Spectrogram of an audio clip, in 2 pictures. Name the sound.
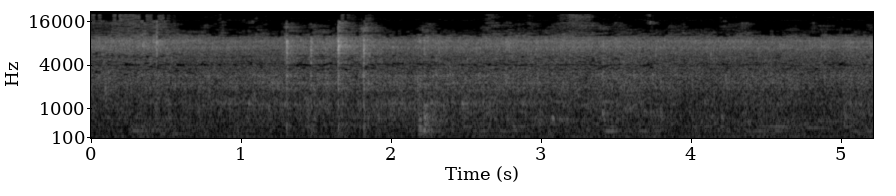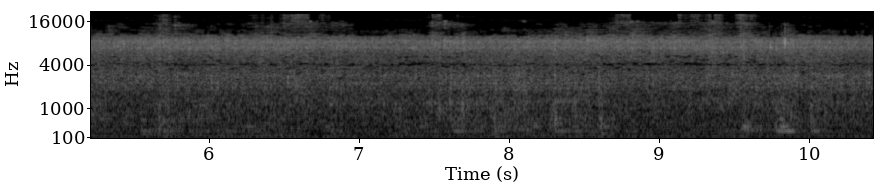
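frying jengkol beans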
